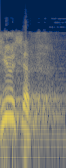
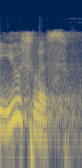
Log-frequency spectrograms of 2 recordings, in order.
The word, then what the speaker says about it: Yousef: back some are gone my name is Yousef he say Yousef Misha Houston very good I wish to teach my wife she keeps mispronouncing it she calls me useless home delenn now how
